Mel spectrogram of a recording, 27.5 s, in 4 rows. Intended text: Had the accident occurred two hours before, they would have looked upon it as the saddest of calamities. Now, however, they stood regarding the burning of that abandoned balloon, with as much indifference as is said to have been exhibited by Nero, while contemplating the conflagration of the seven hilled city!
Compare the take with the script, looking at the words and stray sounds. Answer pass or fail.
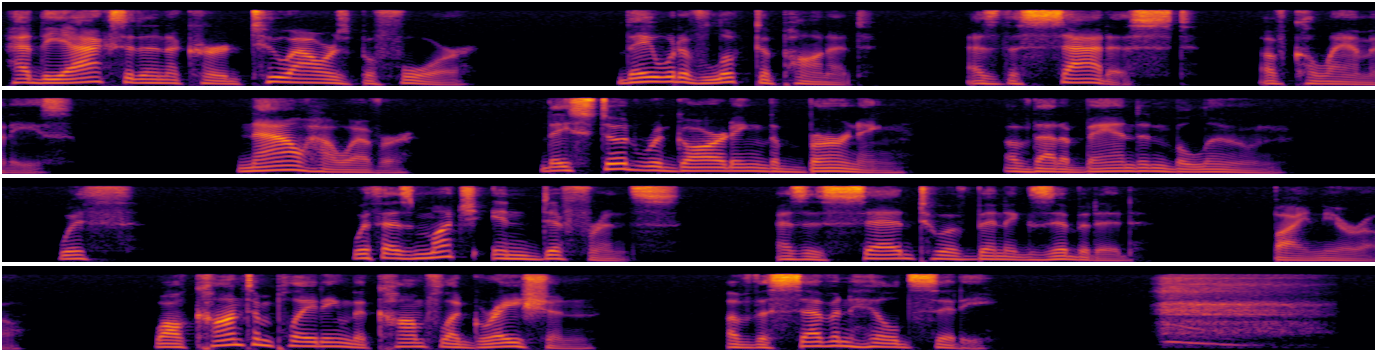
fail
